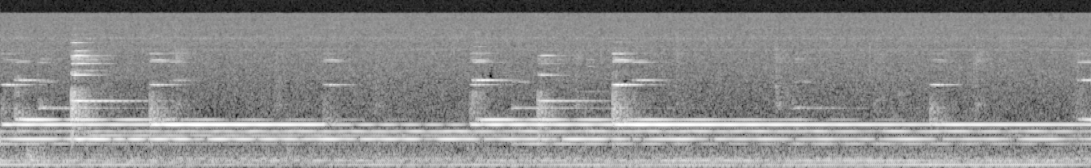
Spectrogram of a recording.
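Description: Slow meditation music of struck, ringing bell tones, about six strikes at uneven intervals, each ringing on and overlapping the others over a steady low drone.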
